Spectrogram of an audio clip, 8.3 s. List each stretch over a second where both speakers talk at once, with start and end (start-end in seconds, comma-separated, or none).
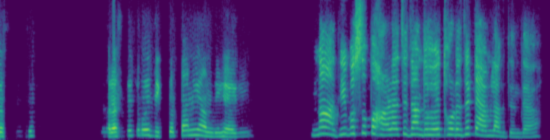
none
